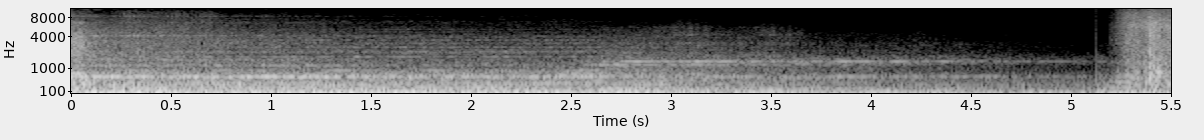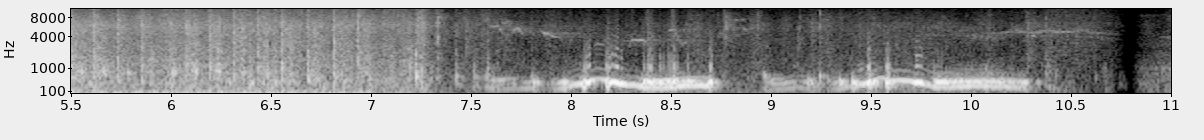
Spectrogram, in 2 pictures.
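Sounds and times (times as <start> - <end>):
pigeons flapping wings: 5.2 - 10.4.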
